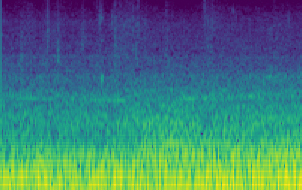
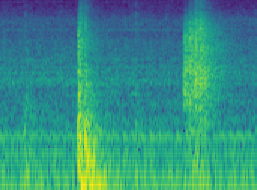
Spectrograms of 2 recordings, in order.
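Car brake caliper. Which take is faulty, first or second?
second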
